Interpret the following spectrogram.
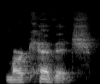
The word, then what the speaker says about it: Markiewicz: help me on this Mar marvich marevich yeah yeah definitely little unless your polish is up to Snuff um you know it's it could be a tough one yeah I even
